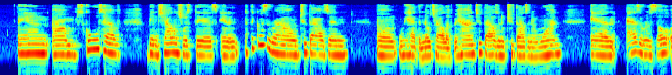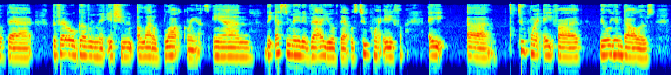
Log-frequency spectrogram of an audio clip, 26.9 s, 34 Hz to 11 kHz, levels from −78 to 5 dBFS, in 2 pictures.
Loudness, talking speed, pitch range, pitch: -13 LUFS, 120 wpm, 145-175 Hz, 160 Hz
